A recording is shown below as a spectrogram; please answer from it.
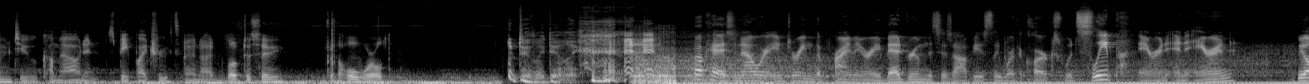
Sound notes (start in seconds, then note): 5.7 laughs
